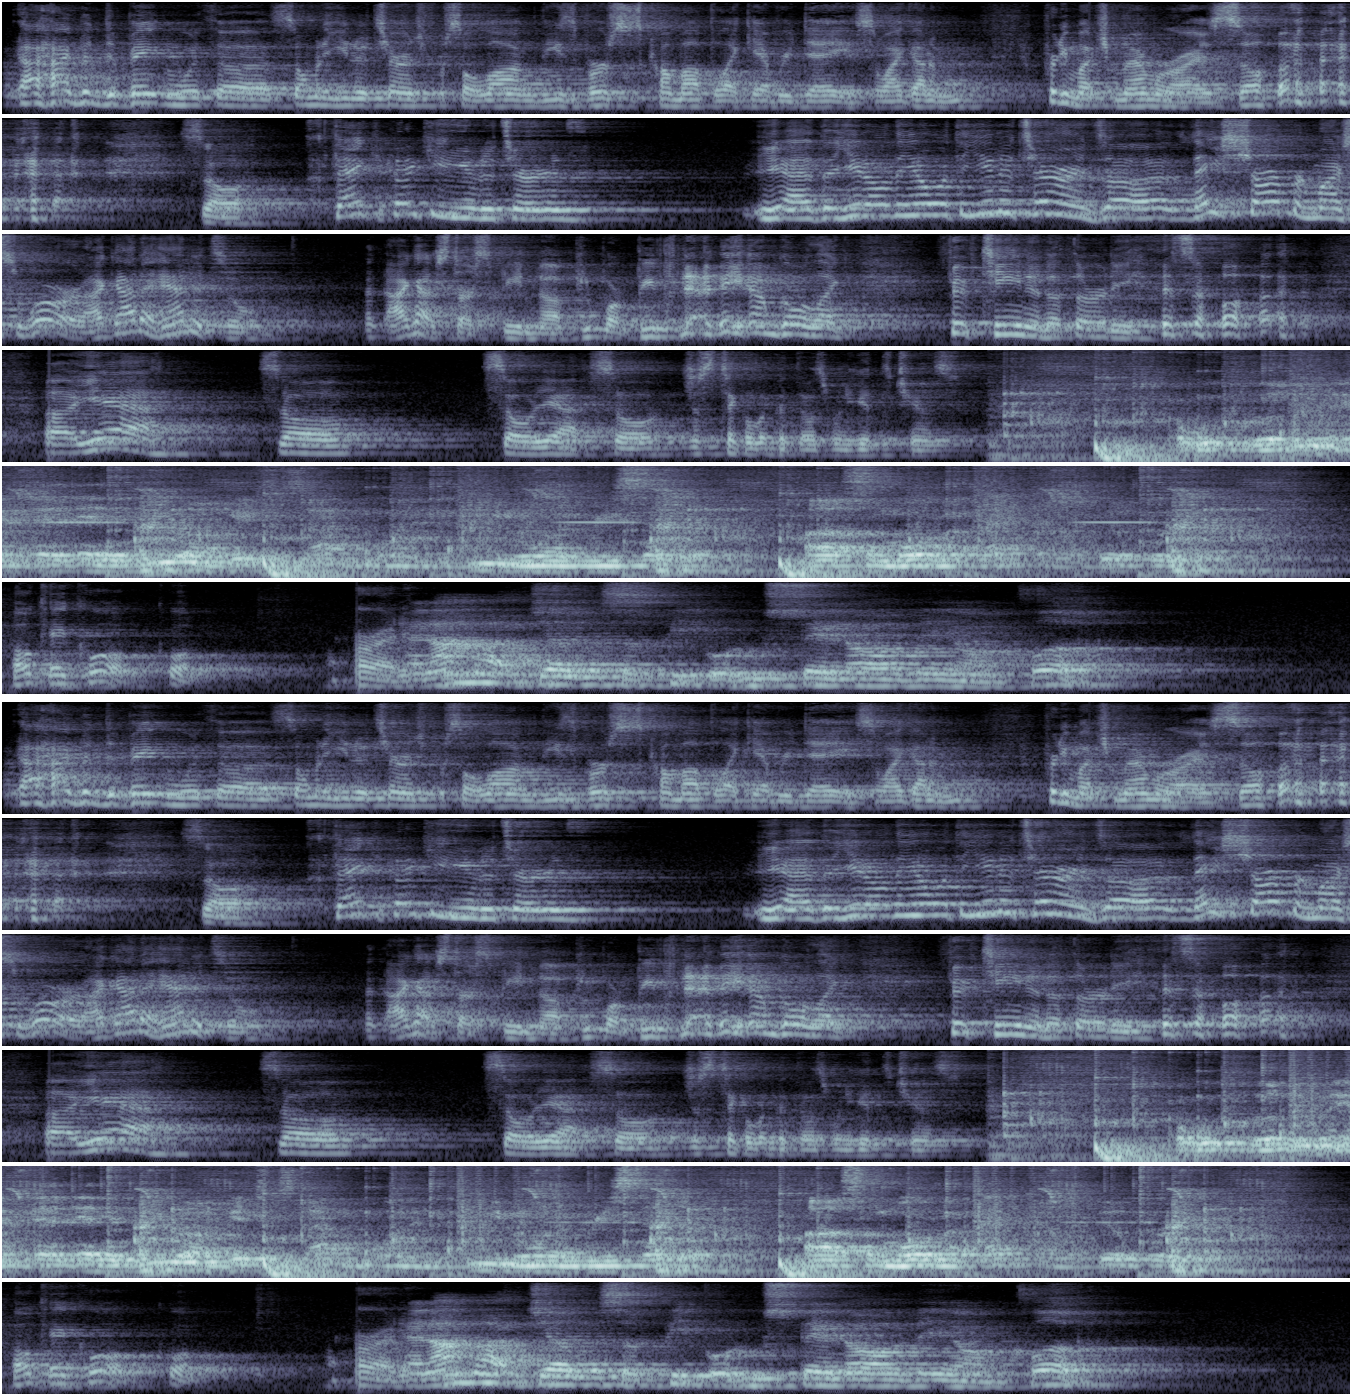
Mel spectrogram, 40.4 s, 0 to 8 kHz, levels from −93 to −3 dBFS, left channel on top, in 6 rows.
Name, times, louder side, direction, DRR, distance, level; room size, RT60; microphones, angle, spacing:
voice 1, 0.0-4.8 5.2-9.7 10.4-14.8 15.4-21.1 21.5-22.0 22.6-25.0 33.7-34.7 35.5-35.8, left 1 dB, 20° left, 6 dB, 1.0 m, -31 dB
sound 1, 25.1-33.4, right 1 dB, 50° right, 2.7 m, -29 dB
voice 2, 26.0-30.5 31.0-33.0, right 1 dB, 85° right, -1 dB, 3.8 m, -23 dB
voice 3, 35.7-39.1, right 2 dB, 65° right, -1 dB, 1.5 m, -26 dB
17.0 x 7.3 x 7.8 m, 1.5 s
head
